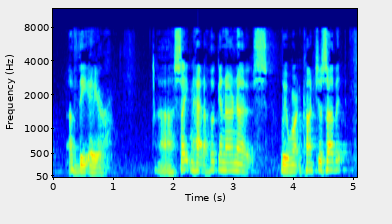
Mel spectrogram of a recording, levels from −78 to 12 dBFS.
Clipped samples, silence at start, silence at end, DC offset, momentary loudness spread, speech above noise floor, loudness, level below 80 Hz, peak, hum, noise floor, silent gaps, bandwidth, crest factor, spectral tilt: under 0.1%; 0.25 s; 0 s; under 0.1%; 9 LU; 29 dB; -22 LUFS; -60 dBFS; 0 dBFS; none; -51 dBFS; none; 8 kHz; 22 dB; -4 dB/octave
